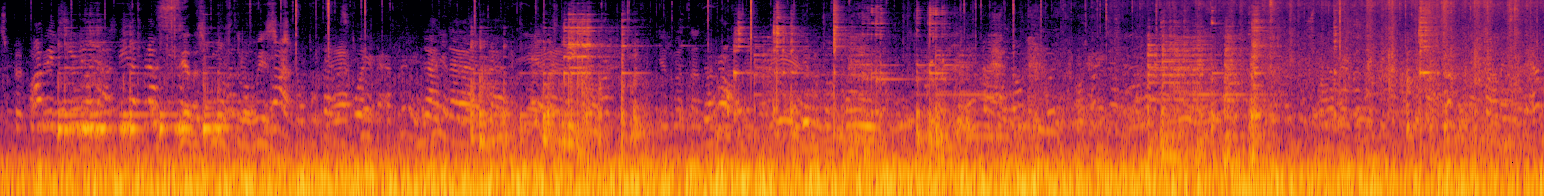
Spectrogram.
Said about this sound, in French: Le soir, dans la cuisine, près du feu, les femmes préparent les repas dans des grandes casseroles en fer.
